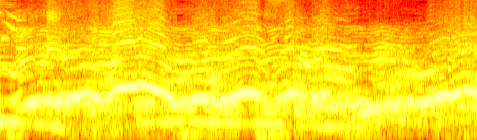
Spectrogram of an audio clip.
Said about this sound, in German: Also, ich drücke mal auf den Knopf. Was passiert? Wir sind jetzt im Wilden Westen. Hört ihr die Cowboys?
